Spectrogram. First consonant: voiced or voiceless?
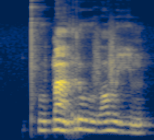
voiceless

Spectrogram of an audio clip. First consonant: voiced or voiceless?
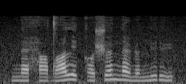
voiced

